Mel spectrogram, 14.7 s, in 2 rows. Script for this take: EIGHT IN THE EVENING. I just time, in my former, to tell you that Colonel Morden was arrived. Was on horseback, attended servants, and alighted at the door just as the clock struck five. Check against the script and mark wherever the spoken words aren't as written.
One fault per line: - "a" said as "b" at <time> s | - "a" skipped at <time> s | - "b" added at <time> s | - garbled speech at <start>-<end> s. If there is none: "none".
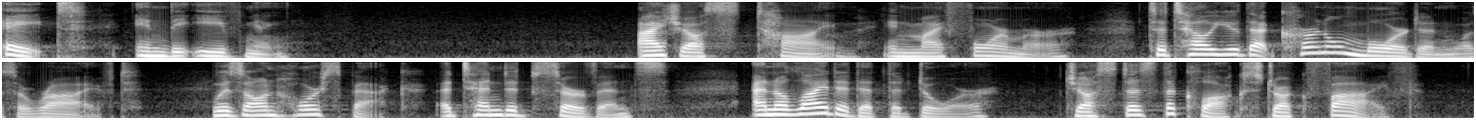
none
